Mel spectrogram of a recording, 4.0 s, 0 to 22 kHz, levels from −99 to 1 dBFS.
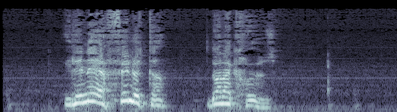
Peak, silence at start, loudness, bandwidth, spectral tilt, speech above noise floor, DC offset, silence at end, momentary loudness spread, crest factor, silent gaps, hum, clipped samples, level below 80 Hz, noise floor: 0 dBFS; 0.65 s; -14 LUFS; 16.5 kHz; -5.5 dB/octave; 38 dB; under 0.1%; 1.25 s; 15 LU; 16 dB; none; none; under 0.1%; -48 dBFS; -51 dBFS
